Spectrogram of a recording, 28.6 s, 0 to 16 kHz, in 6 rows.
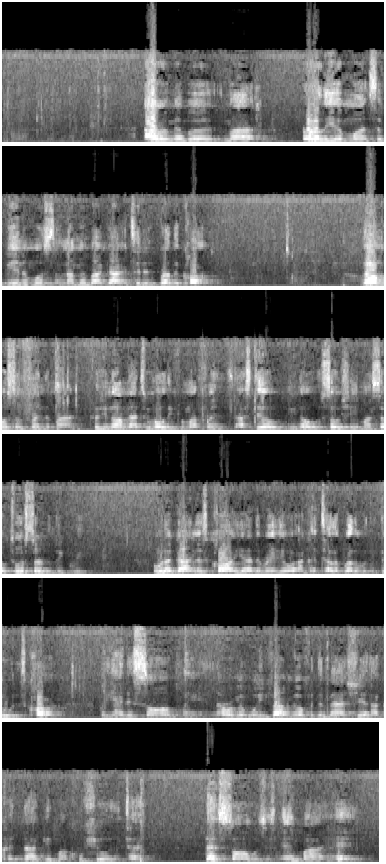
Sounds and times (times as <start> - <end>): Speech: 1.8 - 7.6, 9.0 - 15.5, 16.2 - 25.8, 26.4 - 28.5.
